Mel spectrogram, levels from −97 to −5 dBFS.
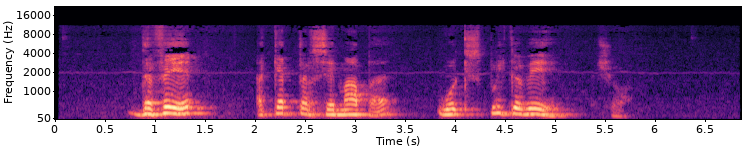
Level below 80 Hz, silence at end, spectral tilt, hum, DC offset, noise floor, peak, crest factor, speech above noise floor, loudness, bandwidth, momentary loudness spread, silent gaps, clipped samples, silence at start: -60 dBFS; 1.2 s; -6.5 dB/octave; none; under 0.1%; -61 dBFS; -2 dBFS; 18 dB; 44 dB; -18 LUFS; 11.5 kHz; 20 LU; none; under 0.1%; 0.75 s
